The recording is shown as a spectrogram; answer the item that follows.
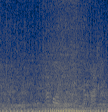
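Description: A small engine, likely a motorcycle, idling with a steady low pulse, with a man's voice speaking over it about a second in.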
